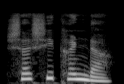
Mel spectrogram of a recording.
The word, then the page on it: ಶಶಿಖಂಡ: kannada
